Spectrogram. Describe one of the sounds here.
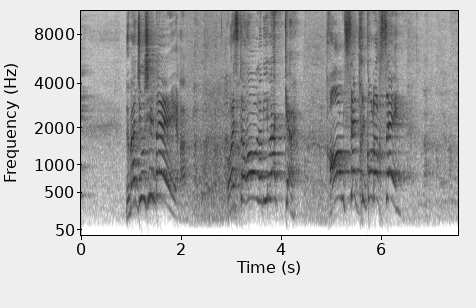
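A woman reads aloud with lively, exaggerated expression through a microphone.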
